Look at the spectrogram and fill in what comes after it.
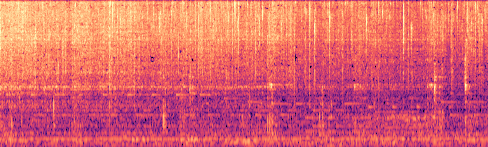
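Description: Potato and carrot chunks sizzling in hot olive oil in a ceramic pan. A silicone spatula scrapes and taps against the pan as they are scooped out.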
